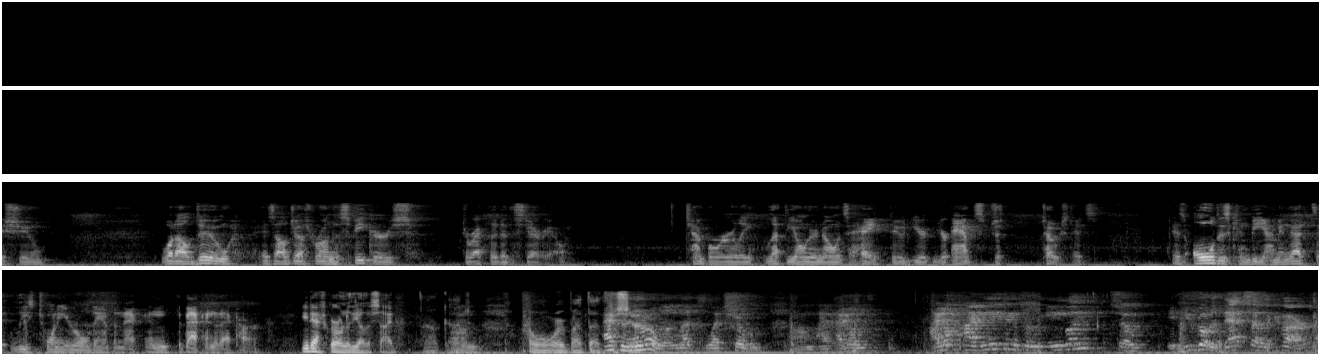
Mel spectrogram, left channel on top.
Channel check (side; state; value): left; silent; digital silence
